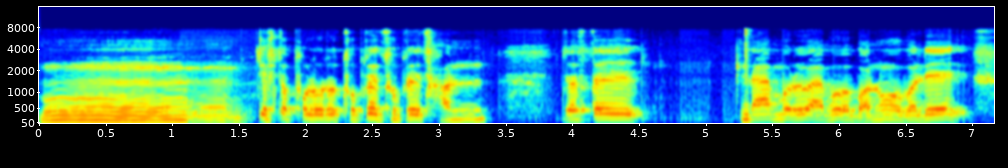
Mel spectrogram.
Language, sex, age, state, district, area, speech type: Nepali, male, 60+, West Bengal, Jalpaiguri, urban, spontaneous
